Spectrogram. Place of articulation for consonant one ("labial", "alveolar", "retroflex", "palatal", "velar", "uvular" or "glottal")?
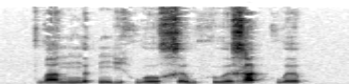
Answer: velar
